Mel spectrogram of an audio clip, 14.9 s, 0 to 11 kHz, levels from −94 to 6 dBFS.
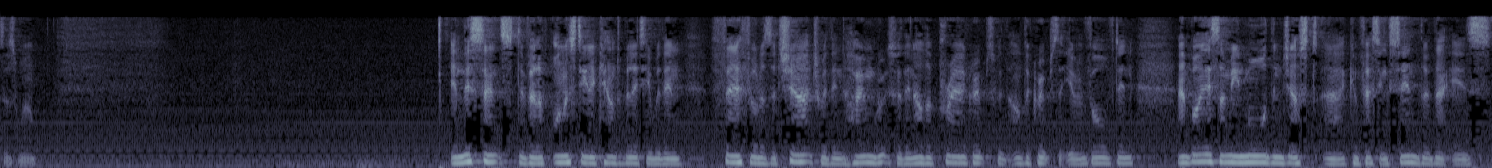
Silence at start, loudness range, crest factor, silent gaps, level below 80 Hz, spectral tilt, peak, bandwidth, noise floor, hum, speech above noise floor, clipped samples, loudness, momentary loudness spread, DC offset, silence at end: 0 s; 7 LU; 22 dB; none; -62 dBFS; -2.5 dB/octave; -16 dBFS; 8.2 kHz; -62 dBFS; none; 25 dB; under 0.1%; -36 LUFS; 17 LU; under 0.1%; 0 s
